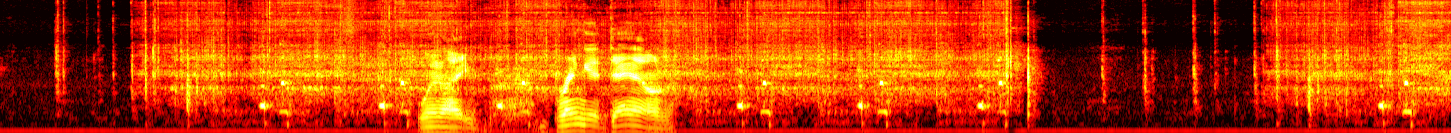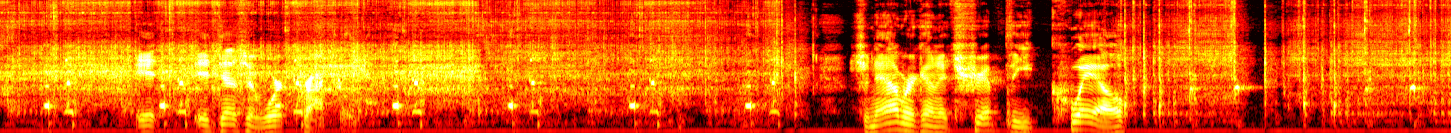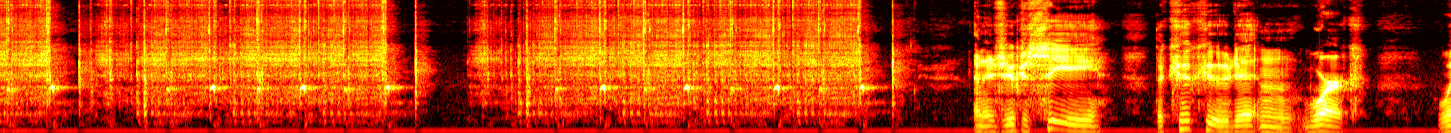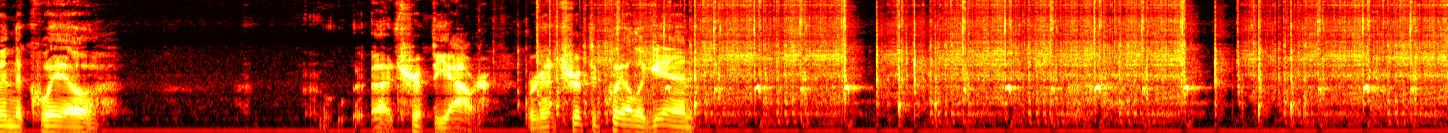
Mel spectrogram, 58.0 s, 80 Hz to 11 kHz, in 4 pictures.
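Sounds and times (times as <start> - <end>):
steady low hum: 0.0 - 58.0
clock movement clicking: 0.6 - 10.4, 11.0 - 22.7, 25.7 - 38.1, 48.4 - 58.0
clock quail calling: 1.6 - 10.3, 12.8 - 22.5, 28.0 - 29.7, 30.6 - 33.0, 34.3 - 37.8, 48.8 - 58.0.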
